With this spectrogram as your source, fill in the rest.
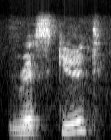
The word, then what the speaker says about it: rescued: Rescued? Very good. Rescued. Perfect. So you see, again, there's no id, right? No rescued. Just rescued. Rescued.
